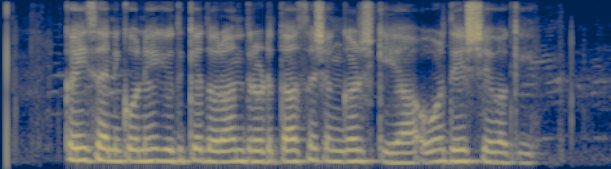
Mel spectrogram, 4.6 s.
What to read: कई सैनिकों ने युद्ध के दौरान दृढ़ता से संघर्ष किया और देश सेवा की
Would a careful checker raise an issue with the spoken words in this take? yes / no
no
